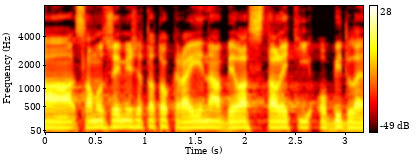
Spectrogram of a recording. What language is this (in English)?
Czech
